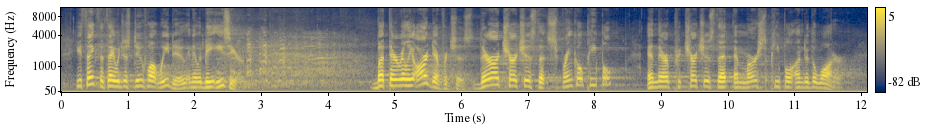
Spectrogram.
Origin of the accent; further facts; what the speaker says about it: Lubbock, Texas, United States; when I was growing up, the church where I grew up in Lubbock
